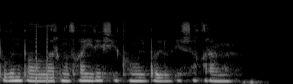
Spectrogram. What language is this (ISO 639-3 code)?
kaz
